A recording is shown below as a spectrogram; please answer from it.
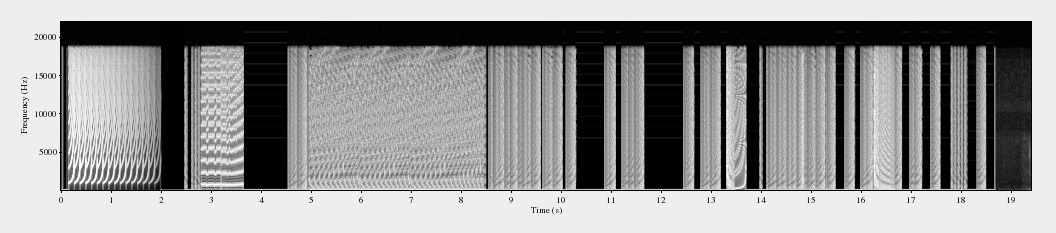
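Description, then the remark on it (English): Chaotic electronic arcade game noises from a 1982 Williams arcade game by John Newcomer, where players control an ostrich or a stork, on 6809-based hardware similar to Defender: bursts of buzzy synthesized tones, warbling sweeps and crackly zaps, chopped by abrupt silences, loud with no voices. “And it sounds like this.”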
